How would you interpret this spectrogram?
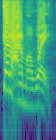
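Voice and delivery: loud furious snap; angry hiss. Acted. Bakugo snapping at Shinso blocking his path. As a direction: spit it through bared teeth. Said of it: "Bakugo hissed".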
